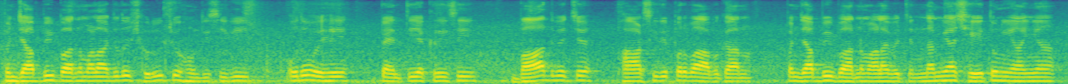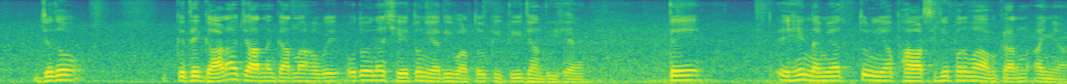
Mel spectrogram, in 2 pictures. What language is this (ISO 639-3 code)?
pan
